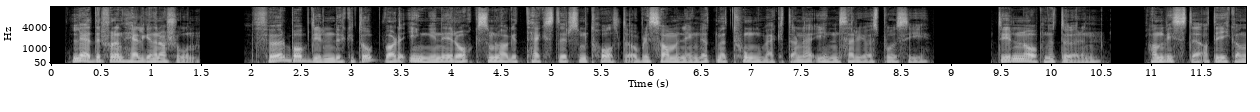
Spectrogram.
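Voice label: Norwegian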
